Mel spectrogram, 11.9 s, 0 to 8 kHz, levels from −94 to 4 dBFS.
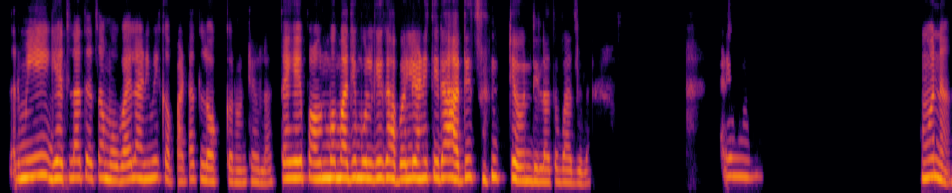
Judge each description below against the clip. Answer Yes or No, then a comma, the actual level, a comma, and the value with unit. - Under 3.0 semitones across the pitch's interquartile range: No, average, 3.4 semitones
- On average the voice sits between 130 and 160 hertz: No, high, 245 Hz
